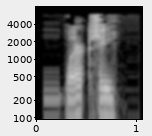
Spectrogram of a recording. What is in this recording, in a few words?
"workshy", english; adjectives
